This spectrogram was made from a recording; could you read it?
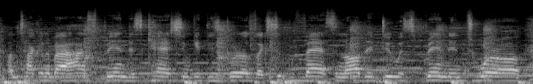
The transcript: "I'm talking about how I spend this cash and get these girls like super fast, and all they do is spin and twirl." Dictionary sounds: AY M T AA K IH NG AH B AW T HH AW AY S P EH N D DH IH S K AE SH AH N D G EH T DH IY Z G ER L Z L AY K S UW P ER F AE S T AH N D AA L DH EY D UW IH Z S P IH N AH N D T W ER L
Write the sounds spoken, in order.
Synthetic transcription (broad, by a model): AY M T AA K IH NG AH B AW T HH AW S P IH N DH IH S K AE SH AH N G EH T DH IY Z G ER L Z L AY K S UW P ER F AE S T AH N AA L DH EY D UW IH Z S P IH N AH N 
